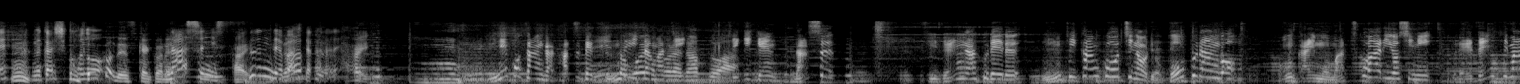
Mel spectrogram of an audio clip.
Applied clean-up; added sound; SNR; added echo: neural mask model RNNoise.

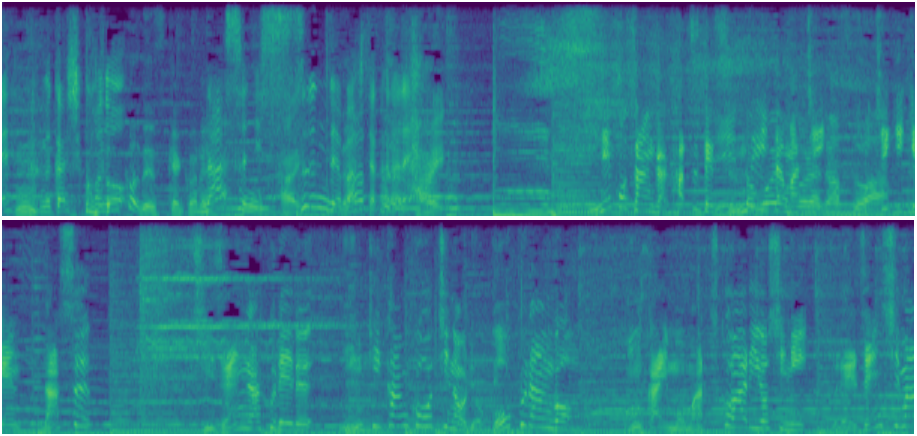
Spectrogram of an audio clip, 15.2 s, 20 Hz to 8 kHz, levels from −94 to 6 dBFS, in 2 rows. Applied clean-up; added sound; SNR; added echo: none; none; none; none.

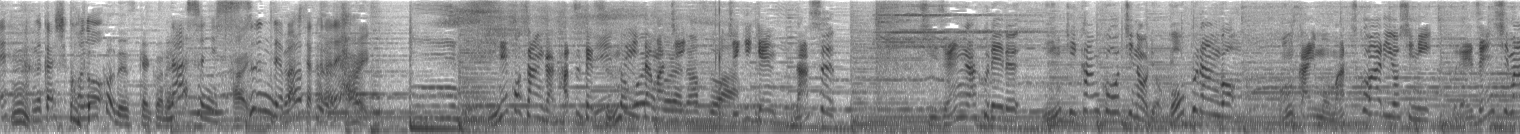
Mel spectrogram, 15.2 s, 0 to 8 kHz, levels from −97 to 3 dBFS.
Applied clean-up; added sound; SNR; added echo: none; Finger snapping + Keyboard (musical); 19 dB; none.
